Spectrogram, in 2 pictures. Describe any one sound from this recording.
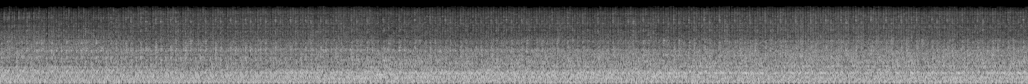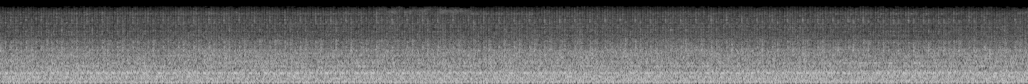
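A diesel compact tractor engine runs as the tractor drives along.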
